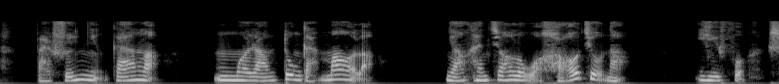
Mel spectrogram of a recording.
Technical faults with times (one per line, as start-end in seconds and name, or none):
none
